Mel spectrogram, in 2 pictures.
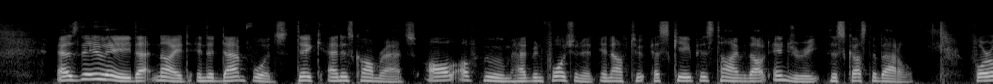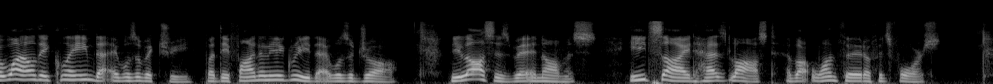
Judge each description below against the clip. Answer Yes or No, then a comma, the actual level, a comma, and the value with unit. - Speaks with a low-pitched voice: No, medium, 160 Hz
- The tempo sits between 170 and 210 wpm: Yes, average, 185 wpm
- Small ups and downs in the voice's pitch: No, average, 3.9 semitones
